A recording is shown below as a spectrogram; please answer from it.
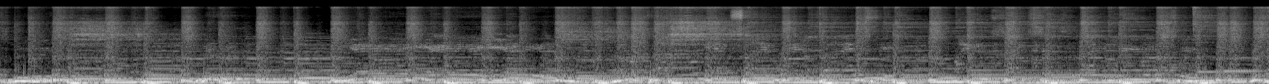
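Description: Live rock and roll band playing, with electric guitar, bass guitar and drum kit keeping a steady beat.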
